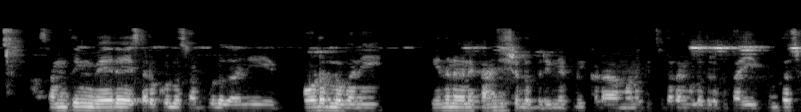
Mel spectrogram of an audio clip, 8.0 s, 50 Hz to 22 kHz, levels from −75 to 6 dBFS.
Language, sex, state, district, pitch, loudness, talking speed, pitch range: Telugu, male, Andhra Pradesh, Anantapur, 120 Hz, -16 LUFS, 125 wpm, 115-125 Hz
